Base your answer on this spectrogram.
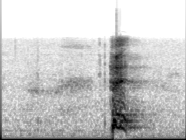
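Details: A child asked by mother whether they have hiccups like her gives one abrupt, short voiced catch in a quiet room; a single hiccup.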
